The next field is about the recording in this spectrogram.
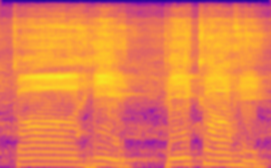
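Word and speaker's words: ⲡⲓⲕⲁϩⲓ: this is a pi, so it's pronounced like a P. Next letter is an I, next letter looks and is pronounced like a K. Next one looks like an A, pronounced like an A. This one we talked about. And this is an I. So the word would be Pikahi.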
